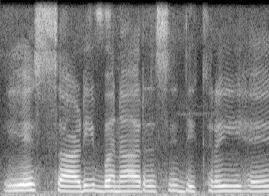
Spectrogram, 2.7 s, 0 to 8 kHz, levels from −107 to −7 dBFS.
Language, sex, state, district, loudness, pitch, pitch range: Hindi, female, Bihar, West Champaran, -14 LUFS, 210 Hz, 205-225 Hz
